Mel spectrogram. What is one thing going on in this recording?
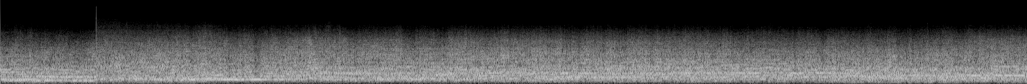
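A pack of racing car engines roars loudly and continuously.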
